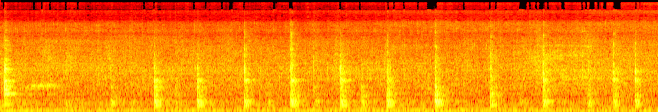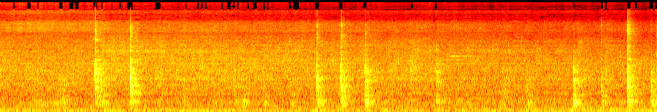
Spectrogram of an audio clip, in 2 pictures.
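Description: Crushed ginger and tomato frying together in a pan, a soft constant sizzle broken by regular spatula taps and scrapes, some coming in quick pairs, close by with no voices.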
